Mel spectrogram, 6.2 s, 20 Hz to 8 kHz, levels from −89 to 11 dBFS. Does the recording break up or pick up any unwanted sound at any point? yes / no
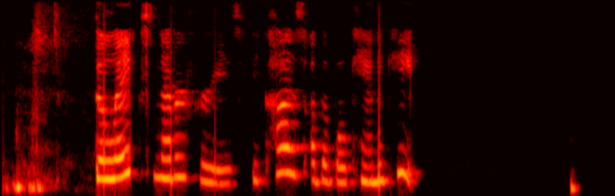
no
